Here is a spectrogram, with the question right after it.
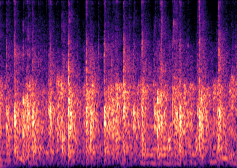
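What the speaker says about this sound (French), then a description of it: "on peut l'applaudir" Audience applause at a book presentation honouring the artist Nam Sơn, steady dense clapping from a crowd with rhythmic swells throughout, fairly loud and close with no speech over it.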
